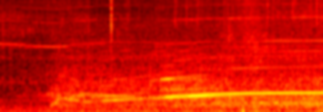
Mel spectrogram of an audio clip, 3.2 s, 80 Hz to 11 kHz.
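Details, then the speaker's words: Small VSD pump with built-in pressure tank, set to 2 bar, very small load drawing about 190 W: a quiet, clean motor tone climbs smoothly as the drive ramps up, then holds steady with no rattle; normal running. "Okay, there's running at a very small load. It's actually very quiet. Wow."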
